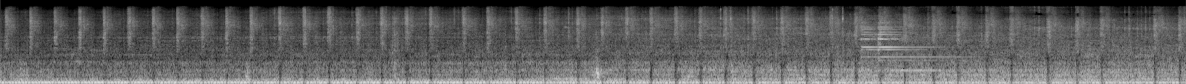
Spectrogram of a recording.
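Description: Sri Lankan diesel passenger train rolling slowly out of the station, its carriages passing with a steady low engine drone and a fast even ticking from the wheels. A brief high squeal comes about nine seconds in.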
